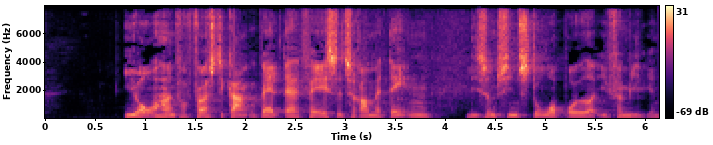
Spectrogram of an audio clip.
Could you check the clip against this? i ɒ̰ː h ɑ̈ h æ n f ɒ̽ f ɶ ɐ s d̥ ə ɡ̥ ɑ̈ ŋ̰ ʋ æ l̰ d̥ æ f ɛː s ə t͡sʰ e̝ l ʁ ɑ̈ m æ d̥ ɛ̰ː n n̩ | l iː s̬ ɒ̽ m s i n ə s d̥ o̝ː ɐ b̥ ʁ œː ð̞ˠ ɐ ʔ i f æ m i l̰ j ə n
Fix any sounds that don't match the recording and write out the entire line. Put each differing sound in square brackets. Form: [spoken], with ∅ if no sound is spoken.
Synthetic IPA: i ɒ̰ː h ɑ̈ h æ n f ɒ̽ f ɶ ɐ s d̥ ə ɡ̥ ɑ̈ ŋ̰ ʋ æ l̰ d̥ æ f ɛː s ə t͡sʰ e̝ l ʁ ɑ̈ m æ d̥ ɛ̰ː n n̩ | l [i] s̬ ɒ̽ m s i n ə s d̥ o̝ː ɐ b̥ ʁ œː ð̞ˠ ɐ ʔ i f æ m i l̰ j ə n

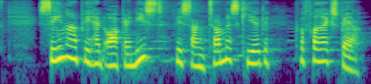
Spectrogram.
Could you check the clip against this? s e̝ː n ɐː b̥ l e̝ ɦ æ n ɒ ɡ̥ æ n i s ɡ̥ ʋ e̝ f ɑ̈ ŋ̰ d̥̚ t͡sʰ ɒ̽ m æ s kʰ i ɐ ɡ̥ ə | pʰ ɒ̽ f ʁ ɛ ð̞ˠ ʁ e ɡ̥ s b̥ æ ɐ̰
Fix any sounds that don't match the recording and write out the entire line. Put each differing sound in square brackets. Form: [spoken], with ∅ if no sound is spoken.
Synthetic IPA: s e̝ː n ɐː b̥ l e̝ ɦ æ n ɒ ɡ̥ æ n i s [d̥] ʋ e̝ [s] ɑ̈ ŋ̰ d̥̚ t͡sʰ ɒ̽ m æ s kʰ i ɐ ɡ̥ ə | pʰ ɒ̽ f ʁ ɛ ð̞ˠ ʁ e ɡ̥ s b̥ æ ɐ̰

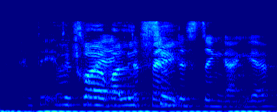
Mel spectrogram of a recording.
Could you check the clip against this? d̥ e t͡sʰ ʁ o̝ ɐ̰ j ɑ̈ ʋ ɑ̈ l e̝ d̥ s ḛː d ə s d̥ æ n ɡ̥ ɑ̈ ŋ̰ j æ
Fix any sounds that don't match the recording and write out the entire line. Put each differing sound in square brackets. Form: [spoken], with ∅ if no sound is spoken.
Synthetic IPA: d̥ e t͡sʰ ʁ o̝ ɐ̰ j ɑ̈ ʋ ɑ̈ l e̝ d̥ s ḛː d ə s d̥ [e] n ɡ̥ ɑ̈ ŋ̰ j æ

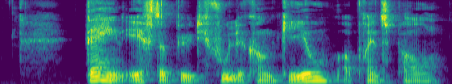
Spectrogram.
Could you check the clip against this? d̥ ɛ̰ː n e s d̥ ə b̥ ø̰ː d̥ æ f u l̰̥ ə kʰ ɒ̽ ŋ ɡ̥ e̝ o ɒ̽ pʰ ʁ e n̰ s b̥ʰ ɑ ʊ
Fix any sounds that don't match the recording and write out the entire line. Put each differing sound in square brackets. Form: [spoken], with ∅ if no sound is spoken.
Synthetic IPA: d̥ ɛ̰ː n e [f] d̥ [ɐ] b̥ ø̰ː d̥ [i] f u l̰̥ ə kʰ ɒ̽ ŋ ɡ̥ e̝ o ɒ̽ pʰ ʁ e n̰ s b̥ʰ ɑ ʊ

